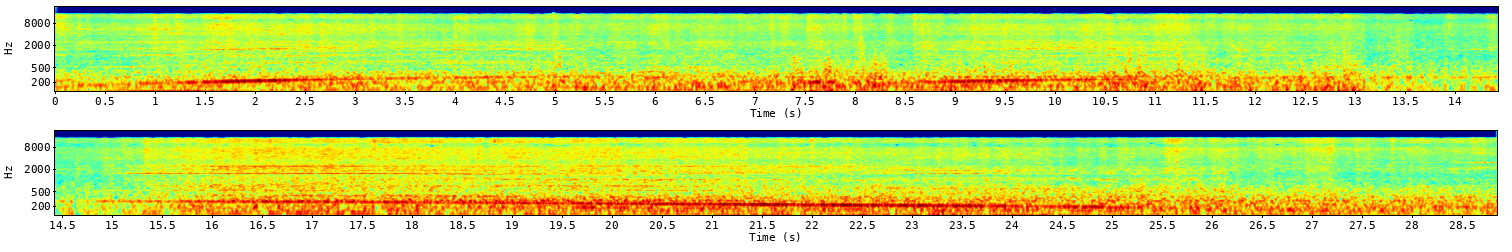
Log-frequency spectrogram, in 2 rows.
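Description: M3A1 half-track's White six-cylinder gasoline engine and drivetrain running as the vehicle is driven. A whine rises and falls in pitch several times as it gathers and loses speed, and the sound eases off briefly about halfway through.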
